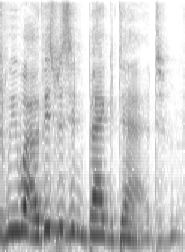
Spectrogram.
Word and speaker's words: Baghdad: No, it's Baghdad. Baghdad. – Baghdad. – Then, is how the proper pronunciation.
